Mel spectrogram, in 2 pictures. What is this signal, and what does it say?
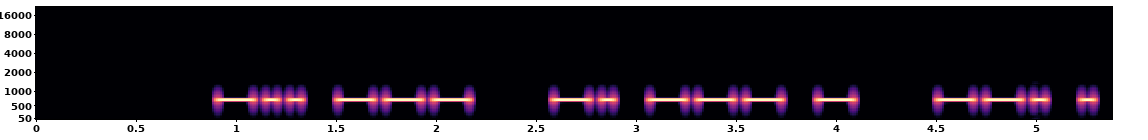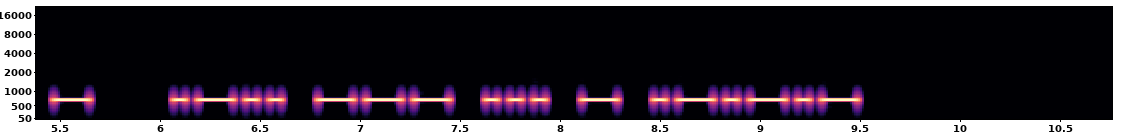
Morse code, heard as a keyed tone, about 20 wpm, 700 Hz. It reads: DO NOT GET LOST.
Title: Sentences with 3-Word Phrases - 20wpm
